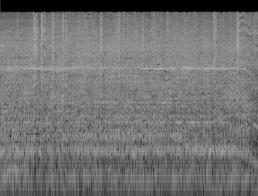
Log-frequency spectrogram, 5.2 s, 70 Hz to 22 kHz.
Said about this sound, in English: Well, then what we have here is the 6100 mulching vac. This will vacuum your leaves and mulch them at the same time.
